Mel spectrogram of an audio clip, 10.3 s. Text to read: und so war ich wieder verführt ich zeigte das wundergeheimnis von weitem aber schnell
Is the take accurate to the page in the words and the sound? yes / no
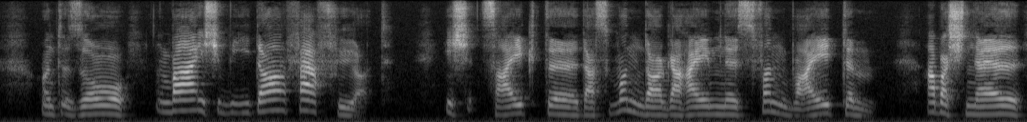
yes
